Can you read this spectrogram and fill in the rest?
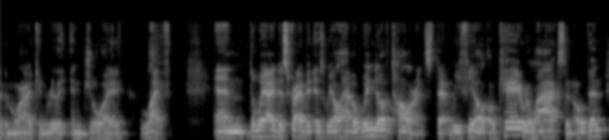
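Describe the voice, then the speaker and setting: Calm American man in a roomy space. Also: medium pitch. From United States. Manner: calm, thoughtful, searching for words. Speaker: somatic therapist, workshop facilitator. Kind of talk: reflective interview answers. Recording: roomy echo.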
